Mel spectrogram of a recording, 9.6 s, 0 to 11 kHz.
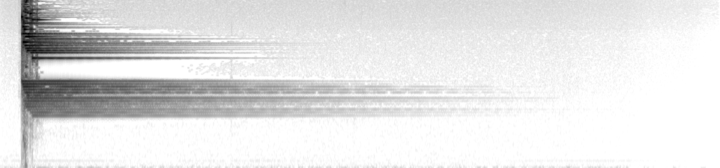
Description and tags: Hand Bells, Cluster
All of the sounds in my "Hand Bells, Singles" pack clumped together to make this cluster chord. It is 13 notes in total; the entire chromatic scale from Low-C to High-C.
An example of how you might credit is by putting this in the description/credits:
And for more awesome sounds, do please check out my sound libraries or SFX store.
The sound was recorded using a "H1 Zoom V2 recorder".
Edited using Audacity on 15th March 2016.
